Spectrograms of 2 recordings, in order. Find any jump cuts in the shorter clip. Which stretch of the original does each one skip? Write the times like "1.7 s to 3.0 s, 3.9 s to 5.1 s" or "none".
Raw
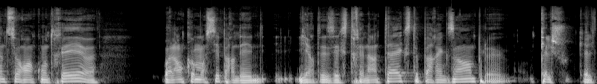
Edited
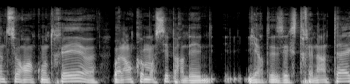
1.1 s to 1.6 s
